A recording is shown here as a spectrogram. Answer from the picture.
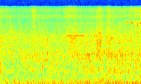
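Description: Busy street ambience: a steady low rumble of slow traffic, with the murmur of a crowd's voices.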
